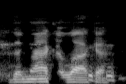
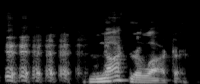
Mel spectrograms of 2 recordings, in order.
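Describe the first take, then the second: First: It is said with a strong Boston accent. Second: It is said with little Boston accent. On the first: The speaker calls it right. "There you go. that's what we want" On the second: The speaker calls it wrong. "You just killed the, the Boston accent there"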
